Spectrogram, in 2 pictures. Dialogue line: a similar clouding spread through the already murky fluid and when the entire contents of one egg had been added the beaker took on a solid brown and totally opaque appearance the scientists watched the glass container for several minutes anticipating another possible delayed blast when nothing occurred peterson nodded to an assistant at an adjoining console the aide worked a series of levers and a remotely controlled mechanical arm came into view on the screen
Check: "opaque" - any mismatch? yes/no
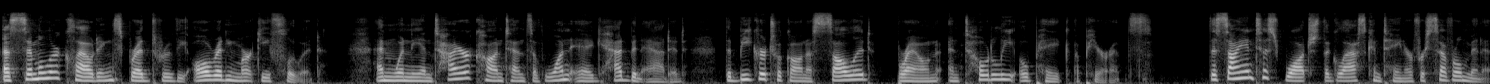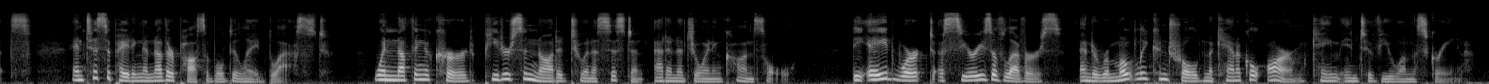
no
